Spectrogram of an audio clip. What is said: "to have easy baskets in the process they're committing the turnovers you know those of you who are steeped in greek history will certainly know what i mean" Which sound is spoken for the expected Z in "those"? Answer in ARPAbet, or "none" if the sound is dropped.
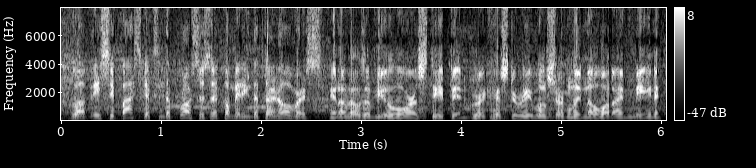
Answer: Z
